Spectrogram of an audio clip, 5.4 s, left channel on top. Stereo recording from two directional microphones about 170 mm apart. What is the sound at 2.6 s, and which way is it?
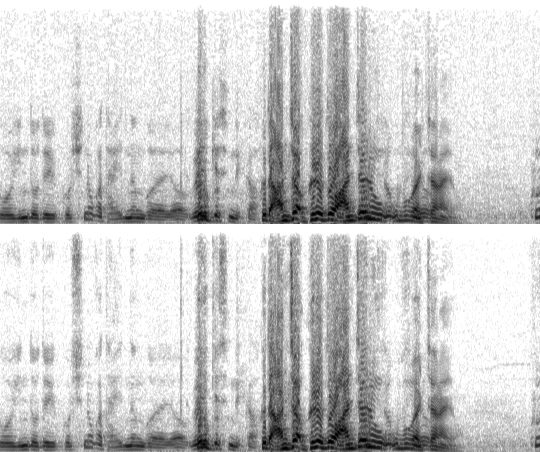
A man's voice, 60° right (ahead or behind).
